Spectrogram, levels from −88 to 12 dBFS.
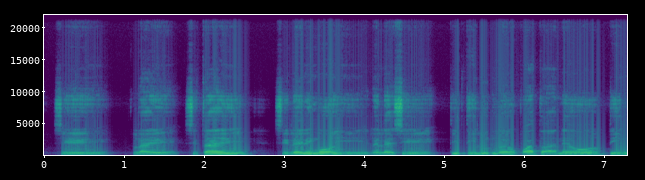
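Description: Filter restarted on every block, throughout the speech: a steady buzz at 172 Hz rides under the audio from start to finish. The filter discards its memory at each block boundary and begins again from silence, so every block opens with a tiny transient. Those clicks repeat at the block rate, which fits a 256-sample block, and because each one scales with the signal, the buzz rises and falls with the level of the speech.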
